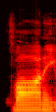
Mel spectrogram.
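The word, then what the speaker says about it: Fani: Well, some people pronounce it Fawny Willis. I call her Fanny. I thought it was Fanny.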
